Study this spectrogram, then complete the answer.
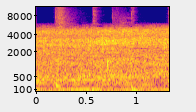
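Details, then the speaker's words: MacBook Pro Retina A1398 on power-up with an extremely loud fan; constant high airy rush with no rise or fall, cooling fan running flat out at full speed, before opening and repair. "So I've got a customer's bought me a MacBook which has an extremely loud fan. Let me just zoom out here a little bit. You can probably, if I switch it on now, can you hear that? I'm sure you can. Well, that is loud."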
